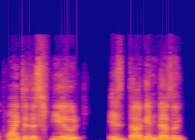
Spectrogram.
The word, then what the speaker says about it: Duggan: wrestling before mids South because it's like it's pronounced dougen but people call him Dugan and he gets mad that they mispronounce his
